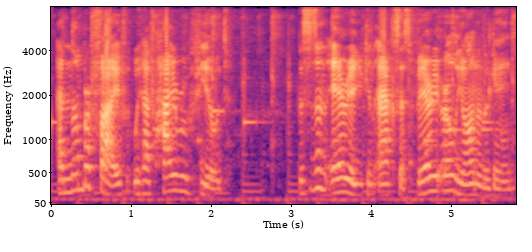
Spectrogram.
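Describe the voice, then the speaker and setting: A woman's voice: medium pitch, animated, brisk, fairly bright tone, soft background music. A woman with a nasal, congested voice from a cold, giving an earnest, scripted game ranking. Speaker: gaming YouTuber.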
